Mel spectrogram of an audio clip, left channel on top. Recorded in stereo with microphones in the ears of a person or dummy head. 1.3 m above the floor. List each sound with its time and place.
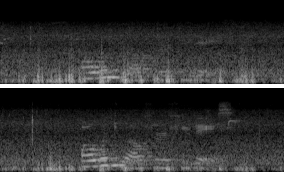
0.8 s a woman speaking: 75° right (ahead or behind), 7 m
